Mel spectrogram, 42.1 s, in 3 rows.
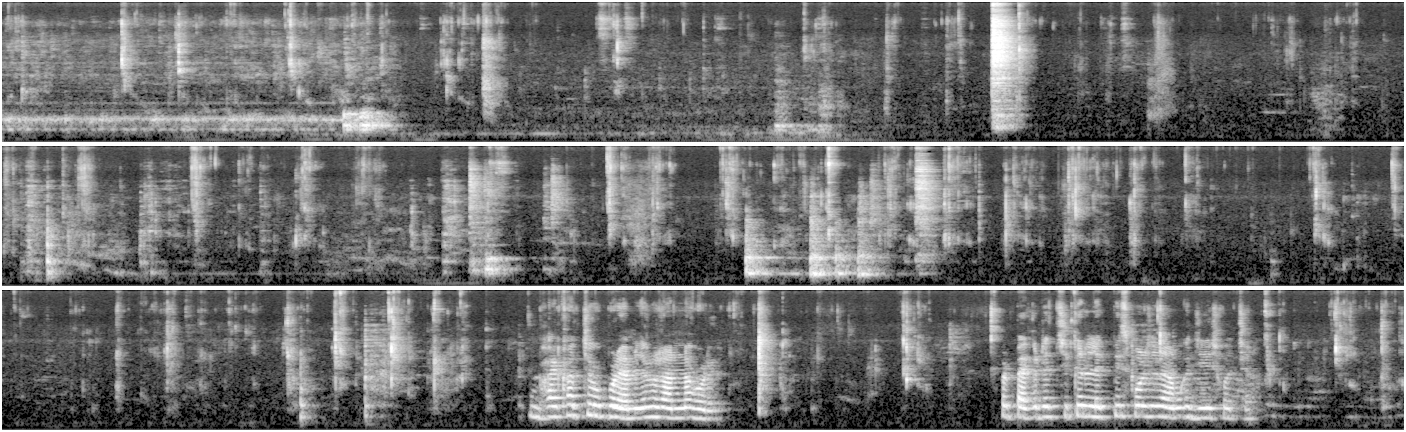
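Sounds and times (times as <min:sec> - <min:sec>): close-up chewing: 0:04.0 - 0:18.7, 0:19.3 - 0:33.3, 0:35.2 - 0:38.0, 0:40.6 - 0:42.0
wet mouth clicks and smacks: 0:04.3 - 0:05.1, 0:35.5 - 0:38.0.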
